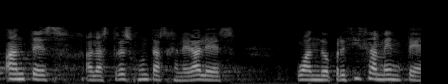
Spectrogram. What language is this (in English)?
Spanish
